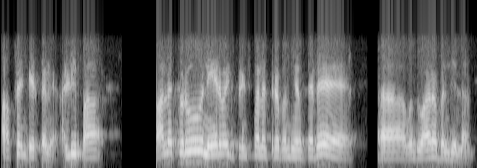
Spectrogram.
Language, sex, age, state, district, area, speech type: Kannada, male, 60+, Karnataka, Gulbarga, urban, conversation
